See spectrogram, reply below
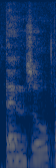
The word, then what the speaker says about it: Dxnzil: Yeah, so on socials, um, on Twitter and Instagram, um, it's Denzel, but it's spelled D X N Z I L.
